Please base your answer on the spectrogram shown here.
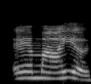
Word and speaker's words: email: gigi disebut dengan email Jangan dibaca Imel Ya iya e-mail gitu aja Indonesia aja bacanya Ya email gigi itu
